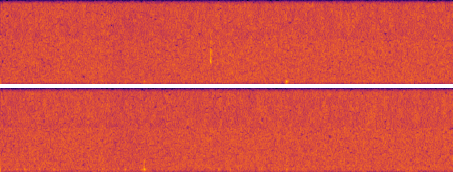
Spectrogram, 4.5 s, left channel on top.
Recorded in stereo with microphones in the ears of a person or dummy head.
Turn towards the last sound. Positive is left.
No sound to turn to.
